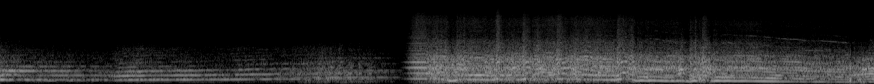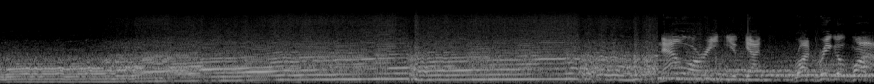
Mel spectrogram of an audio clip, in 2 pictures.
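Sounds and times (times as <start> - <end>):
race car engines roaring down a straightaway: 0.0 - 17.4
faint talk: 15.4 - 17.4
speech: 16.0 - 17.4.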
